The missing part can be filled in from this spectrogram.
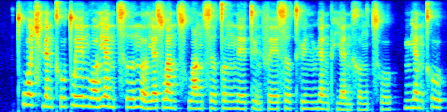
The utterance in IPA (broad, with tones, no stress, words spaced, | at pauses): t̪ʰwɔ˥t͡ɕʰɥɛ˨nkʰu˧˥ t̪we˥ɪ̯n̪wɔ˧˥ljɛ˥˩n t͡sʰɹ̩˧˥n̪ɤ̰˨˩ljɛ˦ swa˥˩nt͡sʰwɑ˧˥ŋsɹ̩˧˥ t̪ɤ˧˥ŋn̪e˧˥ɪ̯t̪y̰˨˩n fe˧˥ɪ̯sɹ̩˥˩ t̪ʰy˥nmɥɛ˥˩npʰjɛ̰˨˩nxɤ˧˥ŋ t͡sʰu˥ | mjɛ̰˨˩n kʰu˥˩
